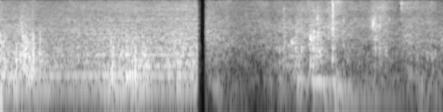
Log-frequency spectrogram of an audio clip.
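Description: Kawasaki Mule utility vehicle's engine running and easing off, then cutting off suddenly about a second in, leaving only faint knocks and rustling.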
